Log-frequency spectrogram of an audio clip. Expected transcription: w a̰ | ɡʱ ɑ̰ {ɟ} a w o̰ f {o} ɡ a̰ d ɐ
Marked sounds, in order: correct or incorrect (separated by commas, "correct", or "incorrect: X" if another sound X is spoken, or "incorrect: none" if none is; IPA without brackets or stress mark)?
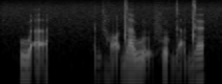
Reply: incorrect: d, correct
